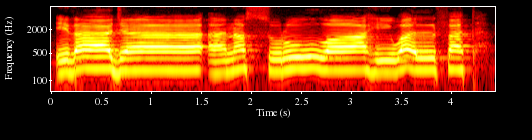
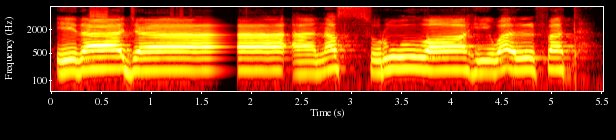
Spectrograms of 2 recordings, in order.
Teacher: You read the last letter with a sakin, but immediately thereafter you indicate your lips towards the dhamma. · See, I didn't say wal-fathu, I just said wal-fath. And I just made my lips round. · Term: ishmam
